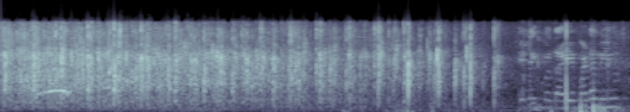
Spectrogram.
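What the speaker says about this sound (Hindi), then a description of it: "तालियां हो जाए मैडम के लिए।" Audience at a Safe Shop product knowledge session applauds for a woman, steady group clapping that thins into scattered claps near the end, with voices speaking over it.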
